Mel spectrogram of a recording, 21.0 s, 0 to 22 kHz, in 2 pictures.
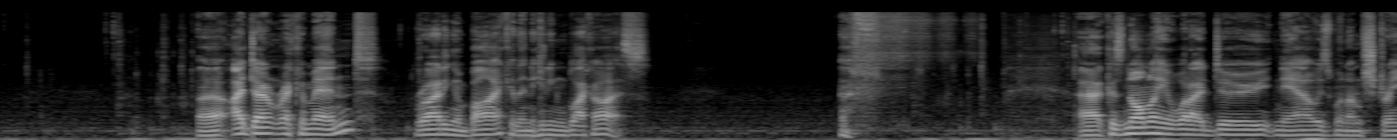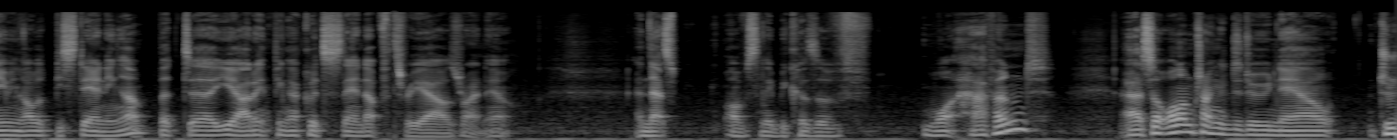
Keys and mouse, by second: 0.3-20.9 shift+middle drag, 3.6 g, 8.0 z, 8.3 z.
